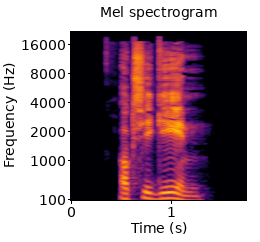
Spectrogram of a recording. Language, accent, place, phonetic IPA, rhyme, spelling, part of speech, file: German, Germany, Berlin, [ɔksiˈɡeːn], -eːn, Oxygen, noun, De-Oxygen.ogg
- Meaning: synonym of Sauerstoff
